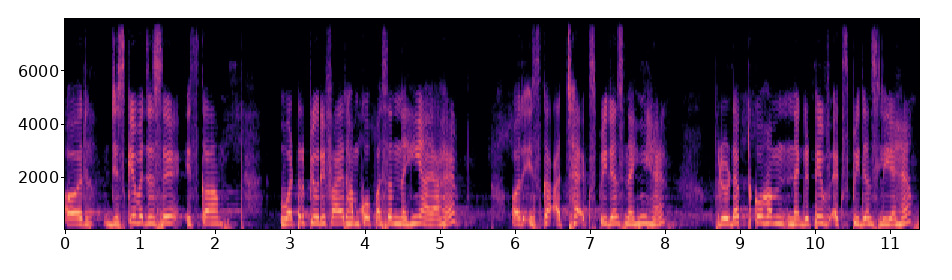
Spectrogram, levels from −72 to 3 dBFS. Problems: constant background noise, continuous background conversations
